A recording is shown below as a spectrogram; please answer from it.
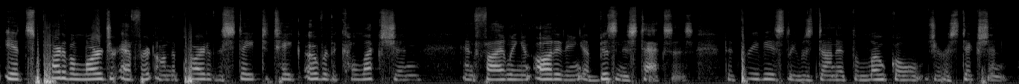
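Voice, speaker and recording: A woman's voice: fairly high pitch, low-quality recording. A woman city council member formally presenting motions and explanations at a meeting in a businesslike, procedural manner.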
